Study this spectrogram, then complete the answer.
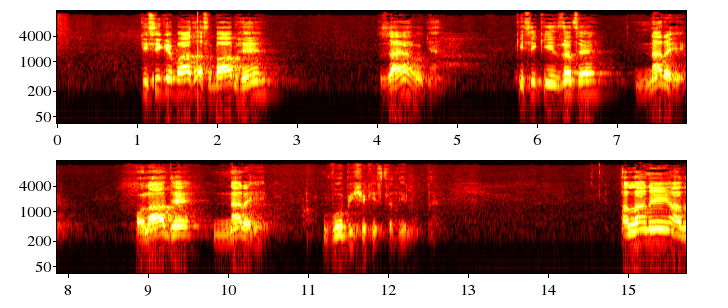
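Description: An elderly man speaks calmly and closely into a microphone, in short phrases with pauses.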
